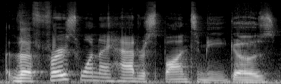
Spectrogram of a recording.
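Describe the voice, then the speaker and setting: A man co-hosting a casual podcast, ranting in an exasperated, animated way. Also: mid-range voice, measured pace. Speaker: card shop co-host.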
